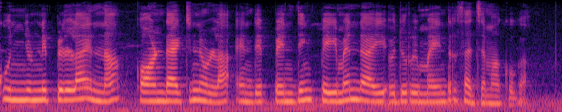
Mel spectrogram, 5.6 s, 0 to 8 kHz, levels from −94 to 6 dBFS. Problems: background sounds at intervals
